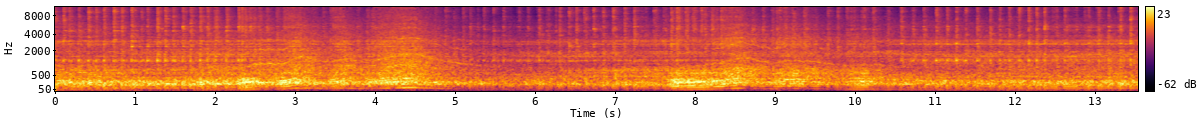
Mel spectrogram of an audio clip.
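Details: Shindaiwa EB802RT backpack blower after carburetor repair for dying on acceleration, exhaust confirmed clear: buzzy two-stroke idle climbing cleanly into two quick revs and back without stumbling; normal idle and acceleration.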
